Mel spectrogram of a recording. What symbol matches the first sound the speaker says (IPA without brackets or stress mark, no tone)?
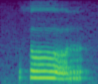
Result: θ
